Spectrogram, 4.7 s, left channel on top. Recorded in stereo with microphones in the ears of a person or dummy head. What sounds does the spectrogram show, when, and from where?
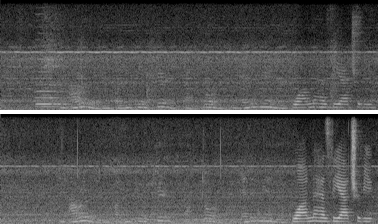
0.7 s a woman speaking: 15° right (ahead or behind), 3.5 m
3.6 s a woman speaking: 55° right (ahead or behind), 0.5 m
